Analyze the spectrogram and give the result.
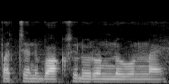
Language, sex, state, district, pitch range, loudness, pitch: Telugu, male, Telangana, Mahabubabad, 120-130 Hz, -20 LUFS, 125 Hz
